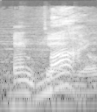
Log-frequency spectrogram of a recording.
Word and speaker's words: Fandaniel: And Daniel, that's how it's pronounced.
